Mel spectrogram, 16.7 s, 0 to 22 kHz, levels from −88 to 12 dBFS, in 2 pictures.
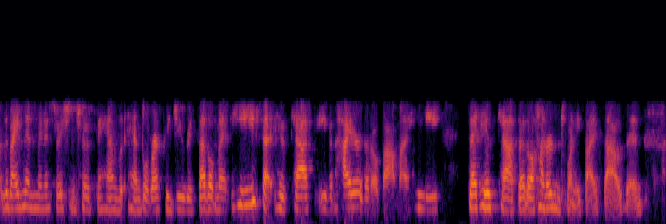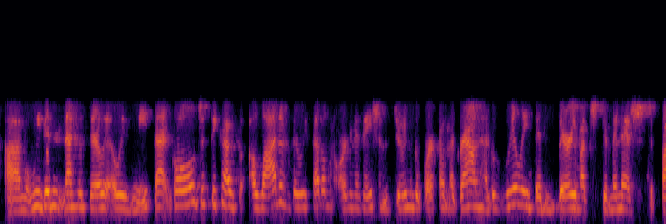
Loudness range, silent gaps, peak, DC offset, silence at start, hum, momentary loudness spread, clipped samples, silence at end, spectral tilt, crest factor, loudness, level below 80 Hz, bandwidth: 4 LU; none; -10 dBFS; under 0.1%; 0 s; none; 9 LU; under 0.1%; 0 s; -2 dB/octave; 18 dB; -27 LUFS; -70 dBFS; 4.3 kHz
